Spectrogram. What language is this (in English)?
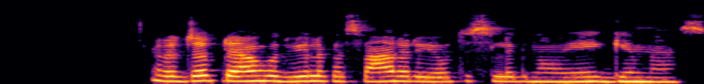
Lithuanian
